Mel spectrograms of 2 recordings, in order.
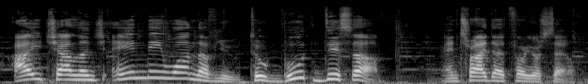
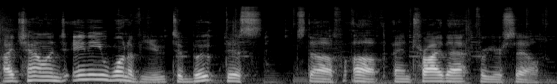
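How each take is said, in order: First: It is said imitating Main Man's voice. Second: It is said in his own normal voice.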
